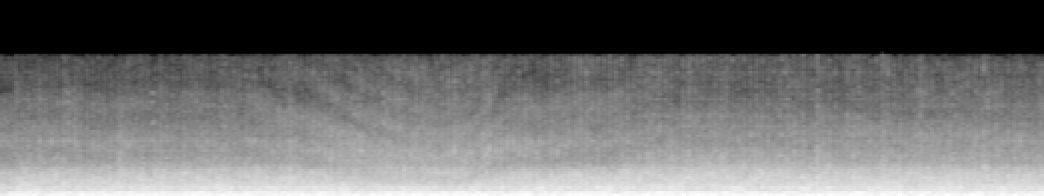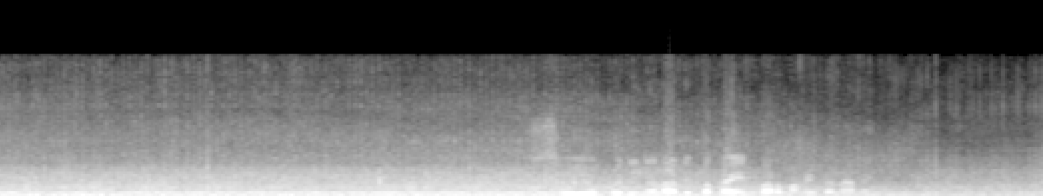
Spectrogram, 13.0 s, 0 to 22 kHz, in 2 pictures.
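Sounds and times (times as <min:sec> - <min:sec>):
electric polisher humming: 0:00.0 - 0:12.5.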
